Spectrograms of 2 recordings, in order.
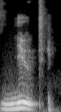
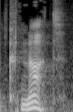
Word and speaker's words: Knut: angry comments from Scandinavians because I think it's Newt. Oh, geez. That's okay. Well, I was going to say pronunciations.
